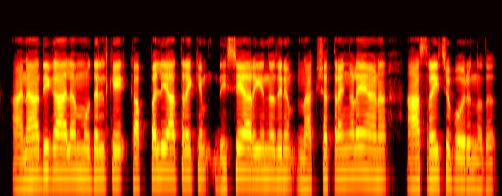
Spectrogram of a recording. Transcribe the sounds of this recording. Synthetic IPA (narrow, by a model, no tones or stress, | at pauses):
ɐnaːd̪iɣaːlɐmːuðɐlkɨkɐpːɐljaːt̪rɐkʲːumd̪iɕeɐrijunːɐðinumnɐkʂɐt̪rɐŋːɐɭe̞jaːɳɨ | aːɕrɐhit͡ɕːupo̞ːɾunːɐðɨ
